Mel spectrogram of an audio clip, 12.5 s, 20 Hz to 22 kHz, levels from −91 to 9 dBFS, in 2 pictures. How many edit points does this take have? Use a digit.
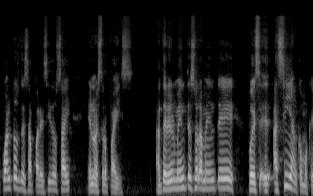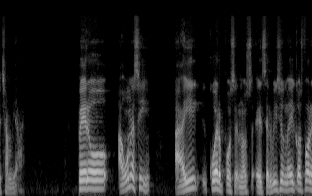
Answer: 0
